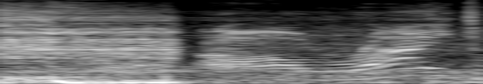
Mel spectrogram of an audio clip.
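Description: Music with a heavy bass beat playing over the car stereo, cut off abruptly under a second in; then a person's voice makes one drawn-out sound that slides in pitch.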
